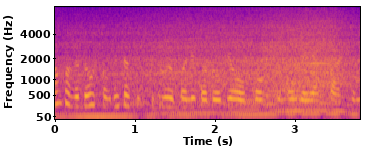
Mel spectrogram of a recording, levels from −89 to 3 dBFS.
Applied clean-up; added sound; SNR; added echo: none; Engine starting; 2 dB; none.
